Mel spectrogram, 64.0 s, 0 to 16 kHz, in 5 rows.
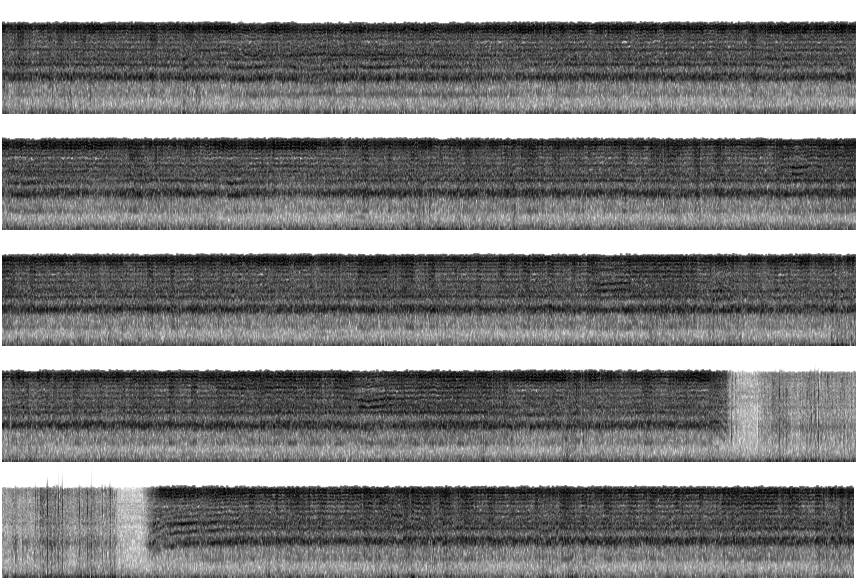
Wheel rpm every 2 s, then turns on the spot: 170, 160, 160, 170, 170, 170, 170, 170, 170, 170, 170, 160, 160, 170, 170, 170, 170, 170, 170, 170, 170, 170, 170, 170, 100, 30, 60, 160, 160, 170, 170, 170.
48-52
